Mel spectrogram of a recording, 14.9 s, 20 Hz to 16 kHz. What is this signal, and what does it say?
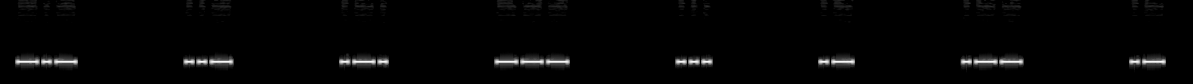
Morse code, heard as a keyed tone, about 15 wpm, spaced as for 5 wpm, 1000 Hz. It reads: KUROSAWA
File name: qotdfiles / 5wpm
